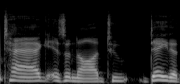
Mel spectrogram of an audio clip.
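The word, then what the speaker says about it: TTAGG: It's T-T-A-G-G, and that's pronounced tag.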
